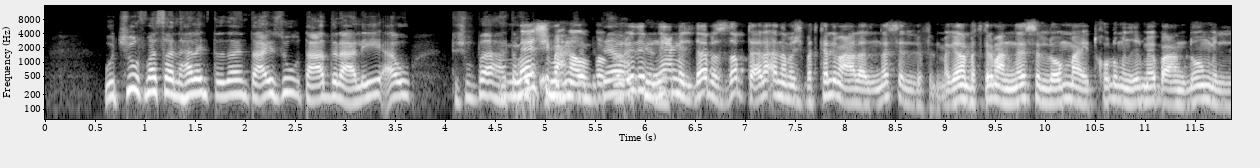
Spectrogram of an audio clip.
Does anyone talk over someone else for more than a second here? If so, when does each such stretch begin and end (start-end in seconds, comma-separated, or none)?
4.5-6.3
